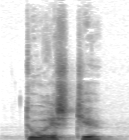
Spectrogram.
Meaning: diminutive of toerist
- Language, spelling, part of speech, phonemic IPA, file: Dutch, toeristje, noun, /tu.ˈrɪ.ʃə/, Nl-toeristje.ogg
